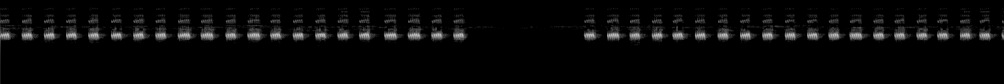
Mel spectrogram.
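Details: Bright, high cricket chirps pulse evenly and rapidly, stop for about a second midway, then resume at the same pace, in a 3D surround relaxation recording with a clean background.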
